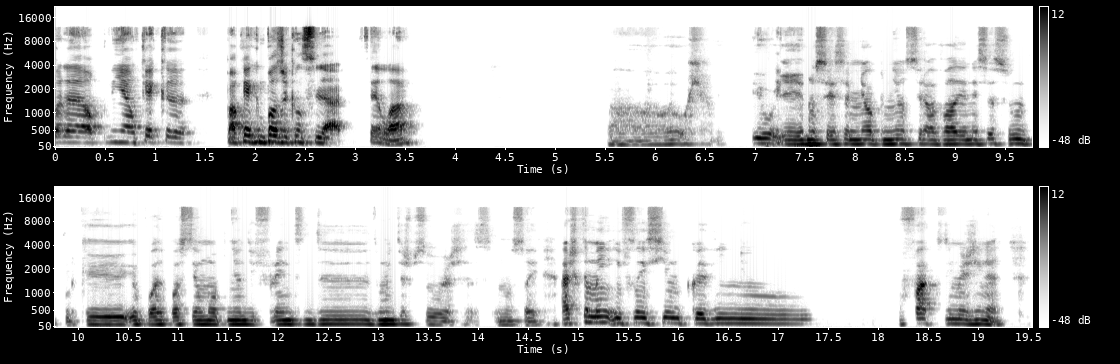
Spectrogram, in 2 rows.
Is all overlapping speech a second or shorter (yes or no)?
yes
